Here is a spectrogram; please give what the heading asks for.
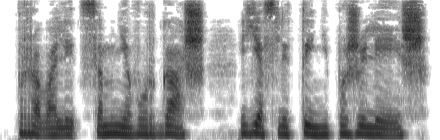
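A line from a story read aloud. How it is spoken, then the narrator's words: Hissed with hatred. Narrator (Russian): С ненавистью прошипел Бастерхази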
